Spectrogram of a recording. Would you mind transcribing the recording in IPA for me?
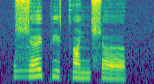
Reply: ɮ ɛ pʲ ɛ k ã ɲ ɬ ɜ

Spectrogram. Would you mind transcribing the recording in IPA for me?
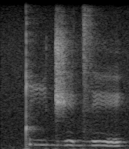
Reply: ǃ i d͡ʒ e d͡z e

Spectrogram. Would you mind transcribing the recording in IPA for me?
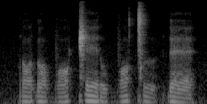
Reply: ɾ ɔ ɗ ɔ b ɔ ǁ e ɾ u b ɔ ǀ ɯ | ɗ ɛ

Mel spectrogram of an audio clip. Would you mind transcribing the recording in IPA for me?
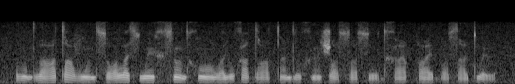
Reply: ðˤ ɐ̃ d ðˤ ɜ e̯ tˤ ɑ v ɔ̃ d s ɔ lˠ i s w ɛ̃ x s ɔ̃ d x ɔ̃ lˠ i o̯ x o dˤ ɑ tˤ ĩ d o x ɐ̃ ʃ ø sˤ ø s o d x ɑ e̯ qʷ ɛ b ø sˤ i tʷ ɐ ɭ

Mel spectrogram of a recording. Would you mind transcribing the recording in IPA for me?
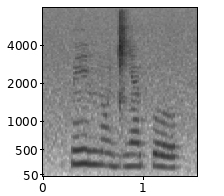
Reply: p ẽ n õ d͡ʑ æ̃ p o

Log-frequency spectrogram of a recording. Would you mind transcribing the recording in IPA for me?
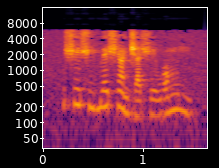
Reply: ʃ e˦ ʃ i˧ b ɛ˦ ʃ ã˦˨ d͡ʒ a˨ ʃ e˨ w ɔ˨˦ m i˦˨

